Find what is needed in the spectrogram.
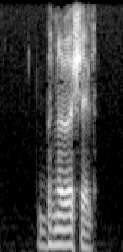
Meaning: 1. to describe, to characterize, to call 2. to determine, to establish, to ascertain
- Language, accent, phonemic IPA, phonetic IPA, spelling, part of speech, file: Armenian, Eastern Armenian, /bənoɾoˈʃel/, [bənoɾoʃél], բնորոշել, verb, Hy-բնորոշել.ogg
